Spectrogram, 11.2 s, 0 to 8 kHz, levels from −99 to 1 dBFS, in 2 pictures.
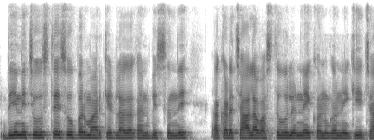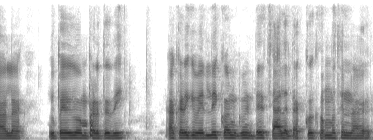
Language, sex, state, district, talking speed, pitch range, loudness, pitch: Telugu, male, Telangana, Nalgonda, 105 wpm, 140-150 Hz, -25 LUFS, 145 Hz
